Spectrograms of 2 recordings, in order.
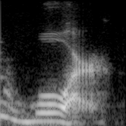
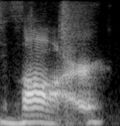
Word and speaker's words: Wahr: war because it's actually war war yeah is how we pronounce it technically it's var but right i speak german you know that i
